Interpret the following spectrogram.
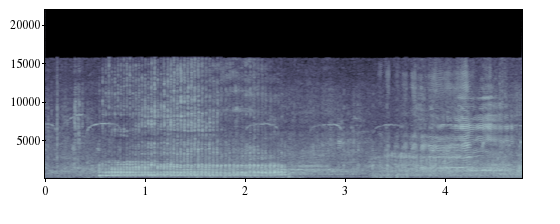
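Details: Northern fur seal (Callorhinus ursinus) on Dolgaya Rock in the Lovushki group, Northern Kurils; a sustained raspy, tonal bawl of nearly two seconds rises above the constant roar of surf and the colony.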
